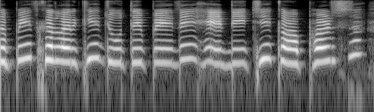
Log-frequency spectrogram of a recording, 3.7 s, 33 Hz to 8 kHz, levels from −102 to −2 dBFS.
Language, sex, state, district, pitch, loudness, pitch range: Hindi, female, Bihar, West Champaran, 380 Hz, -16 LUFS, 365-425 Hz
